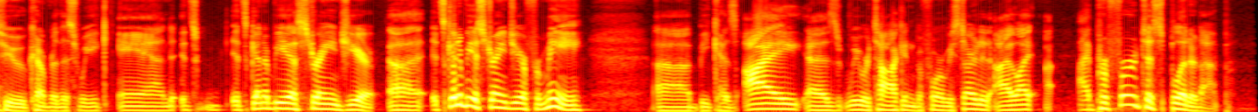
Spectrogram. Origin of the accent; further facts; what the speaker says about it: United States; as an American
